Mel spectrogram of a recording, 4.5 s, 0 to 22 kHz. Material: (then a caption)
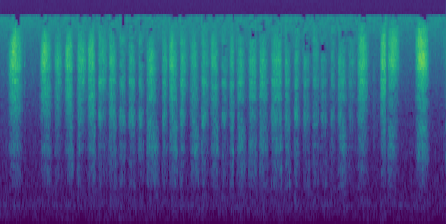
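Paper. A felt-tip marker is rubbed back and forth on a flat paper coloring page while coloring in a star. About 33 quick, soft, bright scratchy strokes follow one another in a steady rhythm, with almost no low end and no ring between strokes.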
